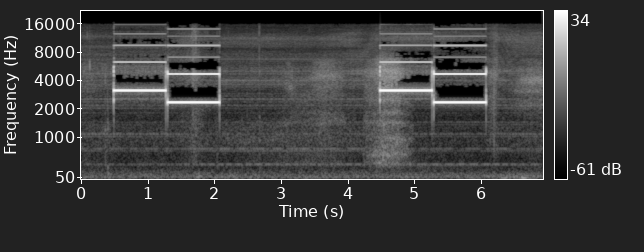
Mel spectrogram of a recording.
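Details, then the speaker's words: DJI Mavic Air controller low-battery warning: repeating two-tone beep pairs, high then lower, every four seconds, just before return-to-home. "this beeping is so annoying but it pretty much saves your drone when I have my first drone I wouldn't listen to this beeping battery level is low"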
